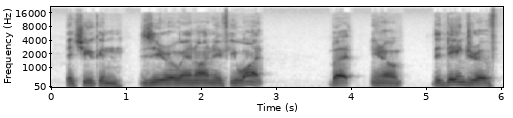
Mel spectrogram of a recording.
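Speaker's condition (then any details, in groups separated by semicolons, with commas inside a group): ALS; breathes unaided by day using accessory muscles, declining lung function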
